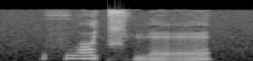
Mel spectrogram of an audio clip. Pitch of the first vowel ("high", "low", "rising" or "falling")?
high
